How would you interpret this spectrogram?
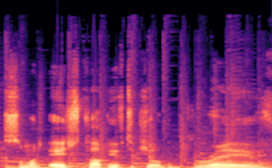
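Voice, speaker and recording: Low-voiced man reacting to a game. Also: moderate pace, a little mellow, soft background music. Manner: blunt, swearing. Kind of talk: casual reaction commentary.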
